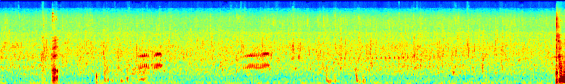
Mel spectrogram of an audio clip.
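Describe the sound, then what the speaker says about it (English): Frog croaks in the game What Remains of Edith Finch, a few brief croaks over a soft outdoor ambience with light rain-like patter, fairly faint and distant, no voices. "Where's this frog? I can hear a frog."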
